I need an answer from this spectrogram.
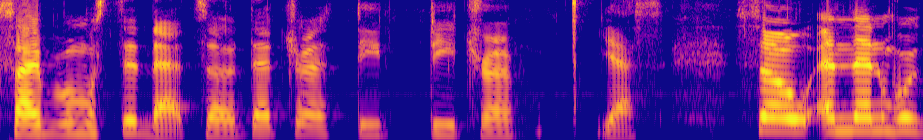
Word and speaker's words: Detra: that datra story yeah I get called Detra 98% of the time but you said it correctly datra so good for you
